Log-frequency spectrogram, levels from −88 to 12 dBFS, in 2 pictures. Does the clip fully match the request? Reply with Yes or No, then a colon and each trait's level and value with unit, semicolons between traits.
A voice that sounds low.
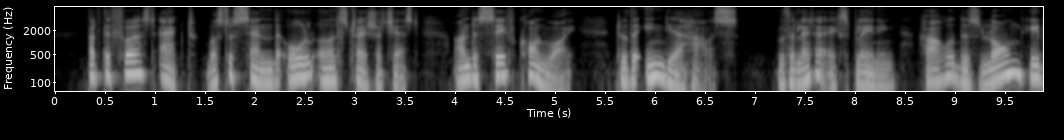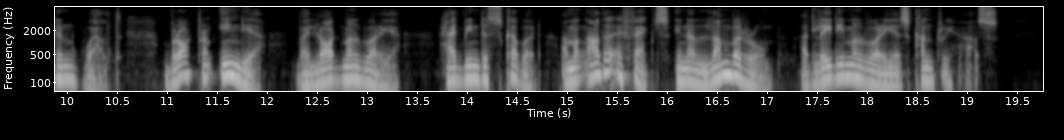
Yes: low, 120 Hz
